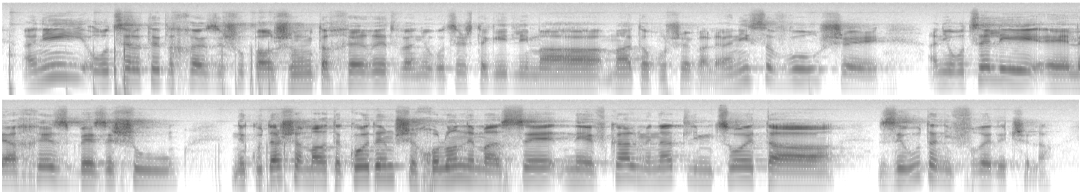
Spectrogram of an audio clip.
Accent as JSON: {"language": "Hebrew", "town": "Holon", "region": "Tel Aviv District", "country": "Israel", "tie": "born or raised there", "also_born_or_lived": "Lyon, France", "said": "אני גדלתי במשך כל השנים עד בחולון"}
